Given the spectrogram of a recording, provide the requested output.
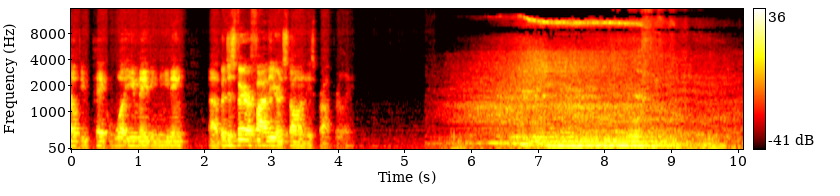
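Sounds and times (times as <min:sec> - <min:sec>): vehicle engine revving: 0:05.3 - 0:10.0.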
